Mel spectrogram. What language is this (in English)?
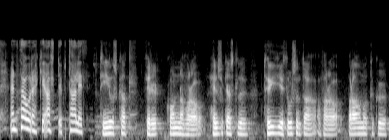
Icelandic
